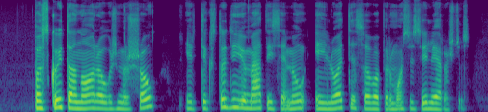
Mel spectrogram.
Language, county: Lithuanian, Kaunas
